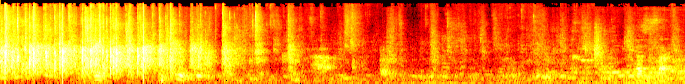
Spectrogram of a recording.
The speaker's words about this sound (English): Let me get another team. The company team in that region. Just clap for them.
